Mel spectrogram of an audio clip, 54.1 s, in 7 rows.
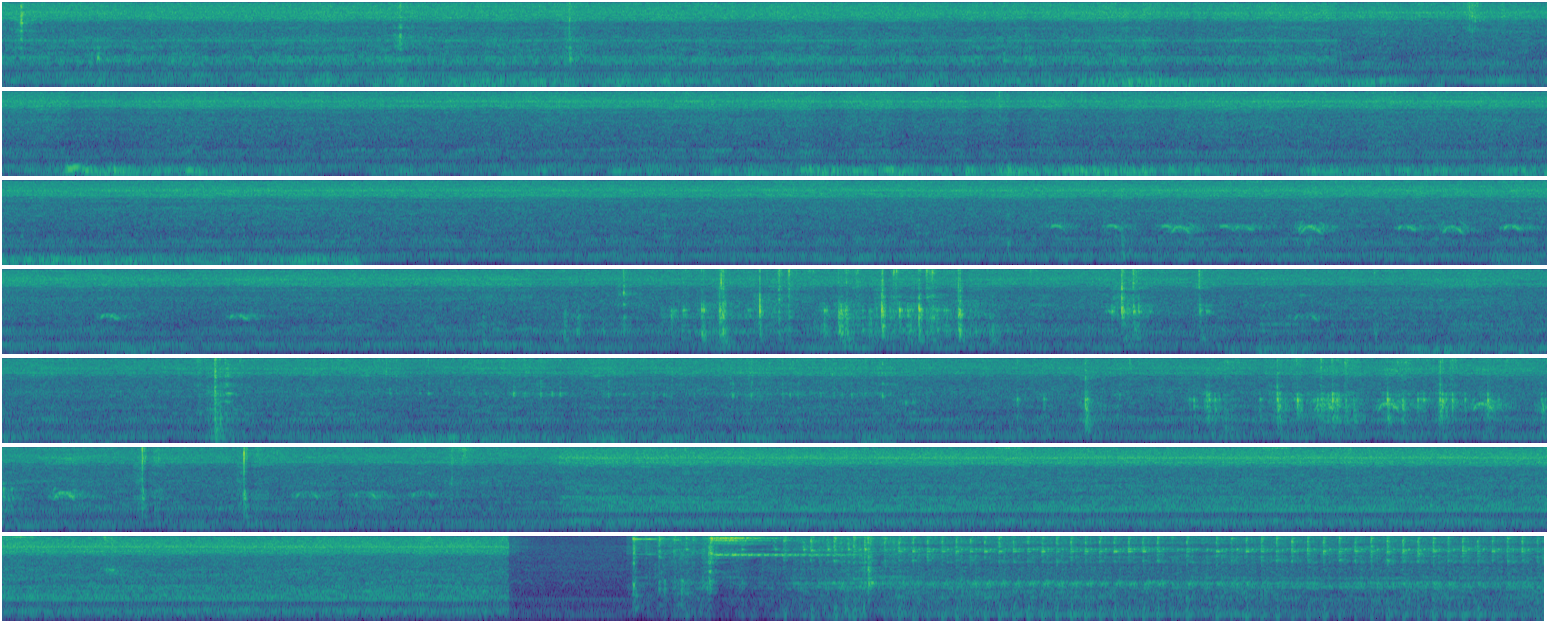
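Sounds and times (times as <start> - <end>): steady background hum: 0.0 - 54.0
crows cawing: 20.7 - 24.6, 38.1 - 39.2, 40.0 - 41.0.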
